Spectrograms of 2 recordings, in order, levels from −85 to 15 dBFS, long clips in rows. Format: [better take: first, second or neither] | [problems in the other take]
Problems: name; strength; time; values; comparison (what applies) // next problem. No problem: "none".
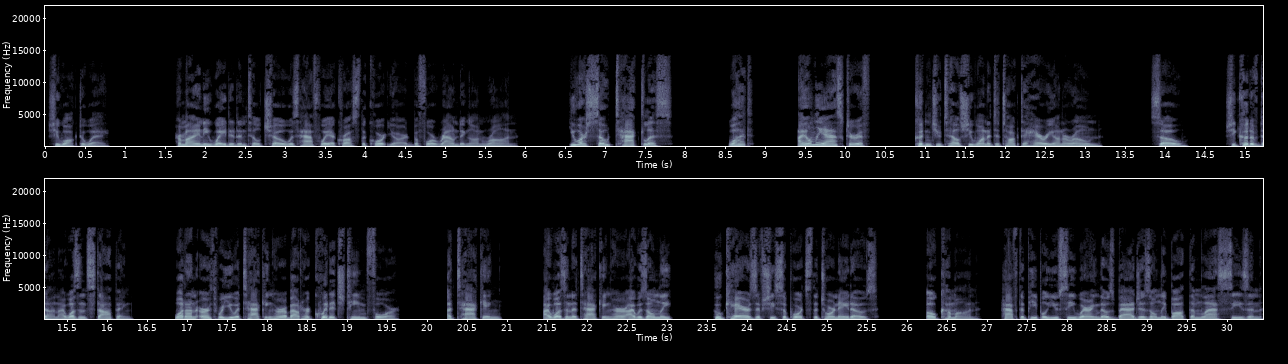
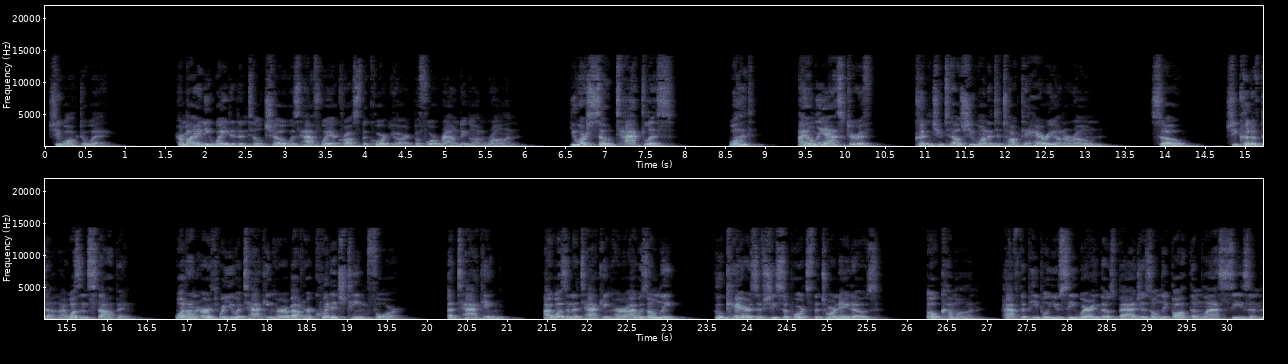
first | off-mic speech; far // room echo; very slight; dies away in 0.3 s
